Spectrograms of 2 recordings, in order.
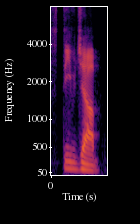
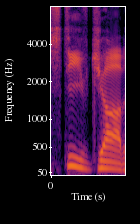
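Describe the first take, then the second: First: Jobs is said without the final S. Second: Jobs ends with an S sound. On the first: This is how immigrants say the name. "Don't don't say the S" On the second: This is the standard way to say the name. "Some people are probably like"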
